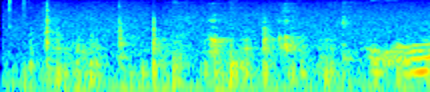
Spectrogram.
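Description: Small plastic toy figure tapped along a wooden tabletop as it is hopped forward by hand, a quick, uneven run of light taps.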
